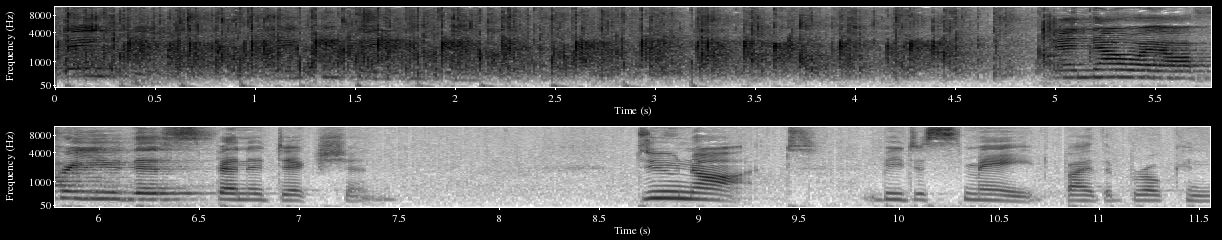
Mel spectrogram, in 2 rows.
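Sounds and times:
audience applause: 0:00.0 - 0:05.4
speech: 0:05.3 - 0:07.6, 0:08.7 - 0:11.5.

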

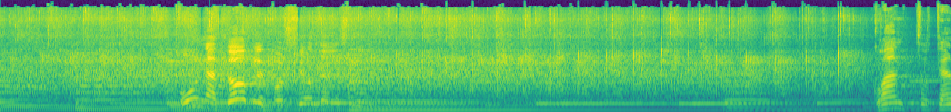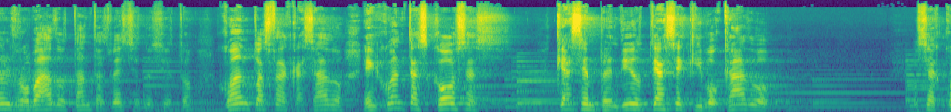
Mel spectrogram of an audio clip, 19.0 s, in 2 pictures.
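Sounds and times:
church audience applause: 0:00.0 - 0:09.1
speech: 0:01.8 - 0:03.8, 0:08.8 - 0:17.3, 0:18.6 - 0:19.0.

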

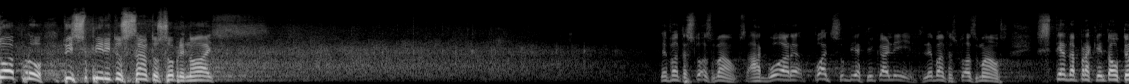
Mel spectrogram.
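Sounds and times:
speech: 0:00.0 - 0:02.5, 0:06.6 - 0:11.2
loud applause: 0:00.0 - 0:06.3.

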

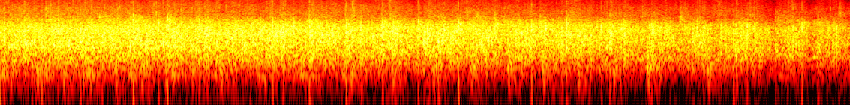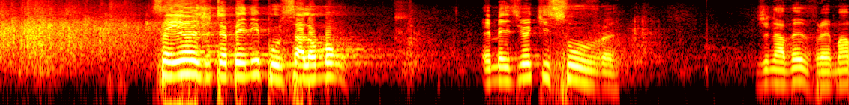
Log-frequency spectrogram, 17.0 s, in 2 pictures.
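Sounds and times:
audience applause: 0:00.0 - 0:10.6
speech: 0:10.1 - 0:12.0, 0:13.4 - 0:14.8, 0:16.1 - 0:16.9.

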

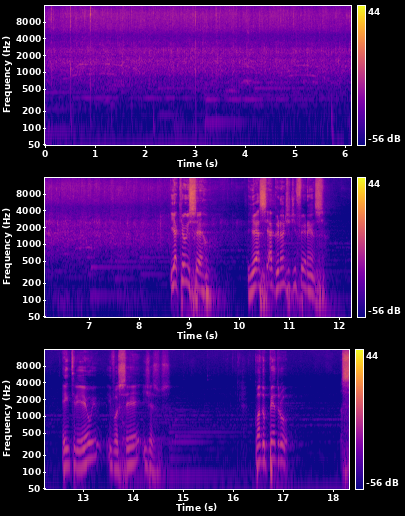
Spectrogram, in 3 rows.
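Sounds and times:
audience applauding: 0:00.0 - 0:11.1
speech: 0:08.6 - 0:09.6, 0:10.2 - 0:11.8, 0:12.6 - 0:14.8, 0:16.4 - 0:17.2.

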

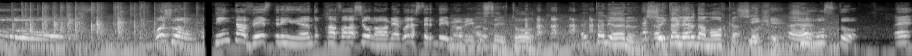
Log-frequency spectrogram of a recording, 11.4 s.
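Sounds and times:
audience applause: 0:00.0 - 0:02.6
speech: 0:02.0 - 0:11.4
laughter: 0:06.0 - 0:08.7.

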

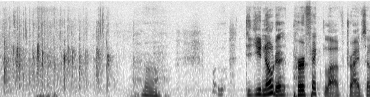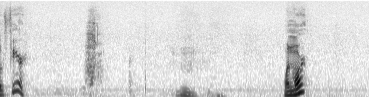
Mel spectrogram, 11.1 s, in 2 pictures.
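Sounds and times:
audience clapping: 0:00.0 - 0:01.9
speech: 0:02.1 - 0:02.5, 0:03.2 - 0:06.0, 0:09.8 - 0:10.2.

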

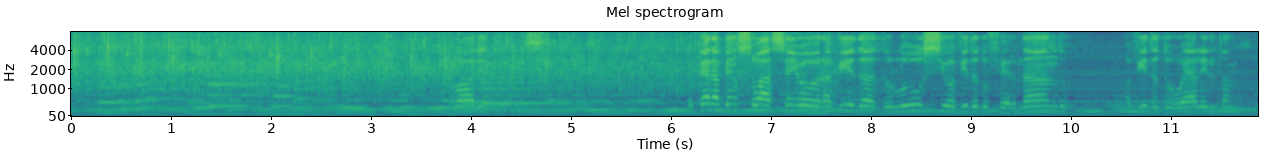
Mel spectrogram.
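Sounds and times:
audience applauding: 0:00.0 - 0:07.9
speech: 0:04.0 - 0:04.4, 0:06.3 - 0:11.8.

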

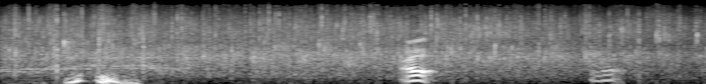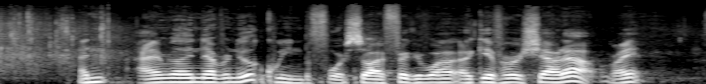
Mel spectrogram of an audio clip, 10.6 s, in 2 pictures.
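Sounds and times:
audience applause: 0:00.0 - 0:06.6
speech: 0:00.5 - 0:01.2, 0:03.0 - 0:03.4, 0:04.4 - 0:04.8, 0:05.9 - 0:10.2.

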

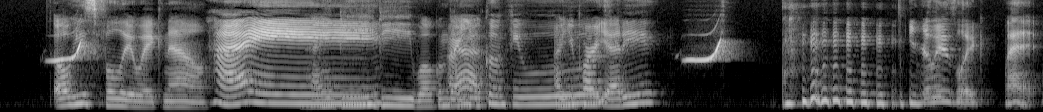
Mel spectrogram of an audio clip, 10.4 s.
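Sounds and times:
alarm with a bird-like whistle: 0:00.4 - 0:01.0, 0:06.8 - 0:07.5
speech: 0:00.6 - 0:06.6, 0:07.9 - 0:10.4.

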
